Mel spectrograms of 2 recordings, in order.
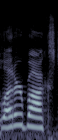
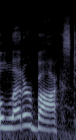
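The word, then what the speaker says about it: Letterboxd: so that's uh so letter boxed it's basically it's spelled letter boxed but there's no E before the D at the end so letter box d letter boxed um it's an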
